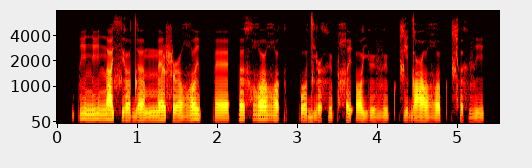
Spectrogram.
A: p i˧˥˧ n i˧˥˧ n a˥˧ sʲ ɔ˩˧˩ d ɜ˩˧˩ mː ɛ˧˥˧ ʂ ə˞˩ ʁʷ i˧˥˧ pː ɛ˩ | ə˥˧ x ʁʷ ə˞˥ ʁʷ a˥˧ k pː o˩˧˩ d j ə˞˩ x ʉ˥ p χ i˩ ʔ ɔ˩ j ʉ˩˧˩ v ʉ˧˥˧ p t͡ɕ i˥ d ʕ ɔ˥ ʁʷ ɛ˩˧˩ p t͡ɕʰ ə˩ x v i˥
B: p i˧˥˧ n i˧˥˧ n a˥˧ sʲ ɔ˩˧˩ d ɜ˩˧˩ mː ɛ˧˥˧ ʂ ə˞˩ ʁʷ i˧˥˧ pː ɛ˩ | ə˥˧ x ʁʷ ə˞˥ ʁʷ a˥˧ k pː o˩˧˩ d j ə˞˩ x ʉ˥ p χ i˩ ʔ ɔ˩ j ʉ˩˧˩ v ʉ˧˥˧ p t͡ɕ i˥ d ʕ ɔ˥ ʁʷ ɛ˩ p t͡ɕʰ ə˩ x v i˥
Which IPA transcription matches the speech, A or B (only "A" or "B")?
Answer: A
